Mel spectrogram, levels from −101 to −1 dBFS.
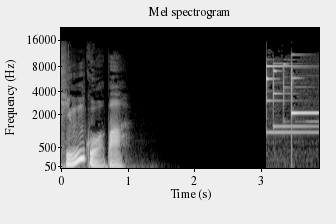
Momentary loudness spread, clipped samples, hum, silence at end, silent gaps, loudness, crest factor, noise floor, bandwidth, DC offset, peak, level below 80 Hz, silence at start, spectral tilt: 8 LU; under 0.1%; none; 0 s; 1.78-3.06 s; -19 LUFS; 20 dB; -68 dBFS; 12 kHz; under 0.1%; -2 dBFS; -38 dBFS; 0 s; -4.5 dB/octave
